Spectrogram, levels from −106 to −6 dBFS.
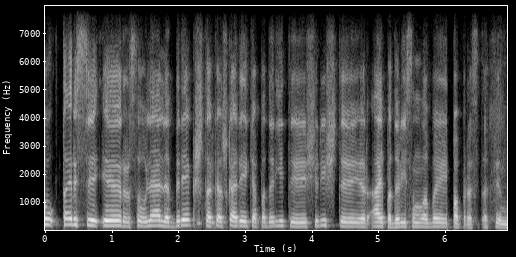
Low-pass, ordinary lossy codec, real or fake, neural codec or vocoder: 7.2 kHz; Opus, 16 kbps; fake; vocoder, 44.1 kHz, 128 mel bands every 512 samples, BigVGAN v2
